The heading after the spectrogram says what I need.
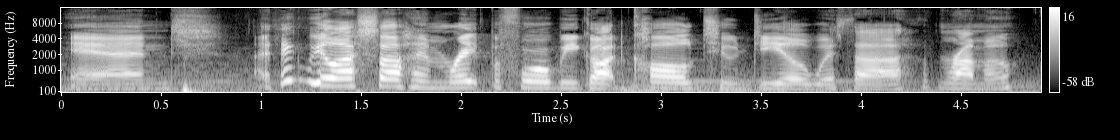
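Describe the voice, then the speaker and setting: Female game commentator, high and piercingly bright, sarcastic and informal, casual delivery over game music. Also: lively intonation, moderate pace. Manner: sarcastic, exclamatory; informal, swearing. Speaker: gameplay commentator.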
